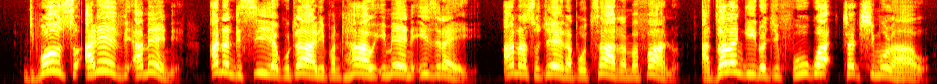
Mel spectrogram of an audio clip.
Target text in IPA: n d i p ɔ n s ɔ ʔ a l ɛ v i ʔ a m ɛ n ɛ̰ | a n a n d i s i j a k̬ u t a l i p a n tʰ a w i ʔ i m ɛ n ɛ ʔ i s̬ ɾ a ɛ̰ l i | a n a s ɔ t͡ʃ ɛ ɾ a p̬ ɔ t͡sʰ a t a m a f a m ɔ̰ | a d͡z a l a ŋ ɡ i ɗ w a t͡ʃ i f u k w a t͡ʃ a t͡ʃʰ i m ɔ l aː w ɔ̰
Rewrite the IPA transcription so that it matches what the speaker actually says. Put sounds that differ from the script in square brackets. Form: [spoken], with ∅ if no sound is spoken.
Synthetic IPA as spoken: n d i p ɔ n s ɔ ʔ a l ɛ v i ʔ a m ɛ n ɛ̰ | a n a n d i s i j a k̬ u t a l i p a n tʰ a w i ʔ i m ɛ n ɛ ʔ i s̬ ɾ a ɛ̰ l i | a n a s ɔ t͡ʃ ɛ ɾ a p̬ ɔ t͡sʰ a t a m a f a [n] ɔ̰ | a d͡z a l a ŋ ɡ i ɗ w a t͡ʃ i f u k w a t͡ʃ a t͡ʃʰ i m ɔ l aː w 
